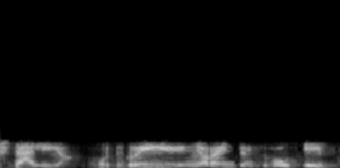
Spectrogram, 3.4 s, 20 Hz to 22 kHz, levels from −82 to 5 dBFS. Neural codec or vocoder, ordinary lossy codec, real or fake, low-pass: none; AAC, 16 kbps; real; 3.6 kHz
